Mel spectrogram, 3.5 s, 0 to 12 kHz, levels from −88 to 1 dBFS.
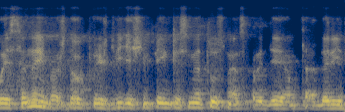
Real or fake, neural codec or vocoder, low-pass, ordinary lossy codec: real; none; 7.2 kHz; Opus, 32 kbps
